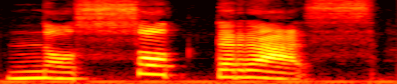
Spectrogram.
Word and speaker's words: nosotras: Open your mouth on ah, nosotras, nosotras.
